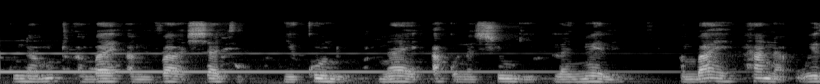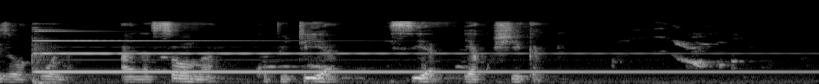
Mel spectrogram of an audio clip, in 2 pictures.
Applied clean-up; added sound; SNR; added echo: none; Bell; 3 dB; reverberation time 0.3 s.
